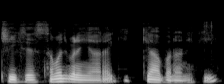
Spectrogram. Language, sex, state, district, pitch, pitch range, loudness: Hindi, male, Uttar Pradesh, Hamirpur, 115 Hz, 100-135 Hz, -19 LUFS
